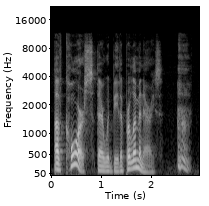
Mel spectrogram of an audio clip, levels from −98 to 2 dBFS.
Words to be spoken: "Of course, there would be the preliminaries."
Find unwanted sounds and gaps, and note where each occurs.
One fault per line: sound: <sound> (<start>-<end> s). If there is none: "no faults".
sound: throat clearing (2.5-2.8 s)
